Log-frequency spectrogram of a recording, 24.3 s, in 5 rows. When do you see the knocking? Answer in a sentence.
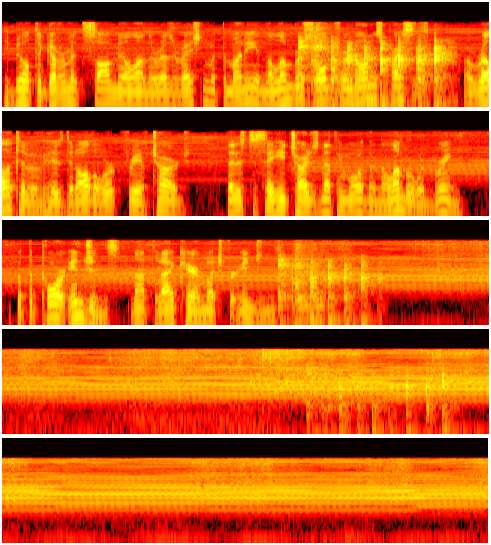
You can hear the knocking from 3.0 to 4.5 s, from 12.4 to 13.6 s and from 17.6 to 19.2 s.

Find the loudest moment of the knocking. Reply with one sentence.
The volume of the knocking peaks at 4 seconds.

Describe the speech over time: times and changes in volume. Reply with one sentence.
You can hear the talking from 0.0 to 12.9 s, at a steady volume.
